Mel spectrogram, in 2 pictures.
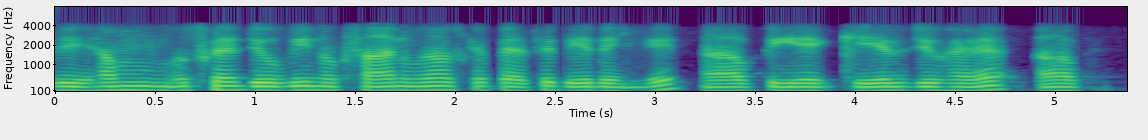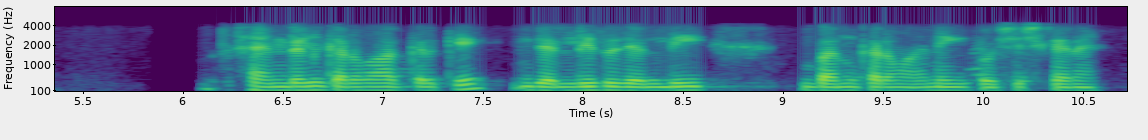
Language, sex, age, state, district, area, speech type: Hindi, male, 30-45, Madhya Pradesh, Jabalpur, urban, conversation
